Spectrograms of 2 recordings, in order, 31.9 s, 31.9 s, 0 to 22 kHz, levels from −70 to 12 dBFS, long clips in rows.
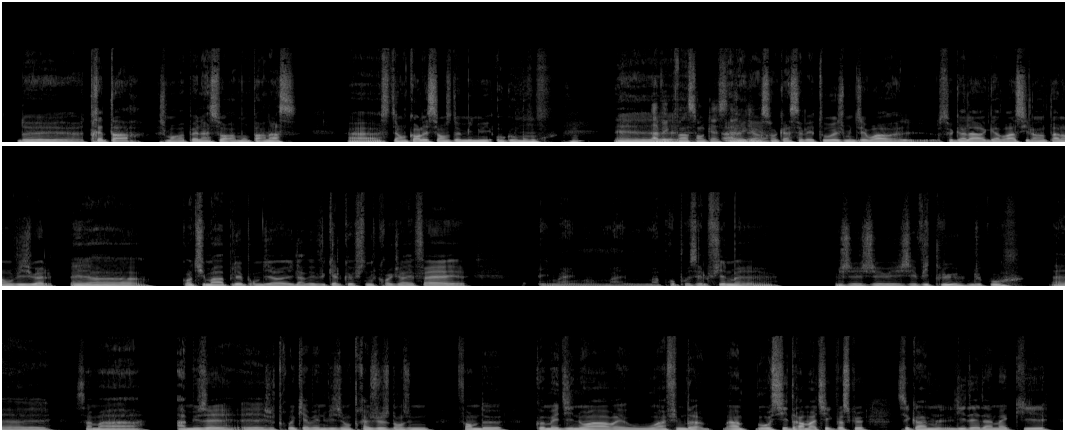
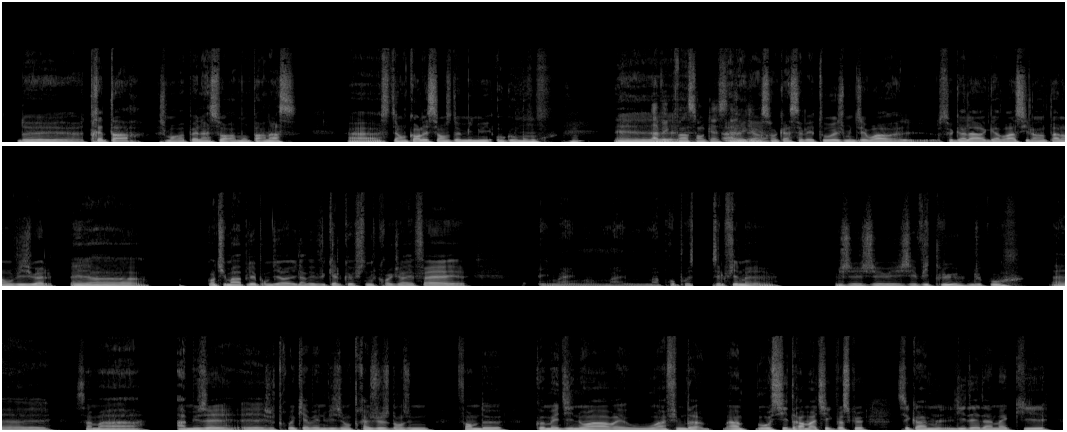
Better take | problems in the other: first | audio freezing; at 12 s and at 18 s

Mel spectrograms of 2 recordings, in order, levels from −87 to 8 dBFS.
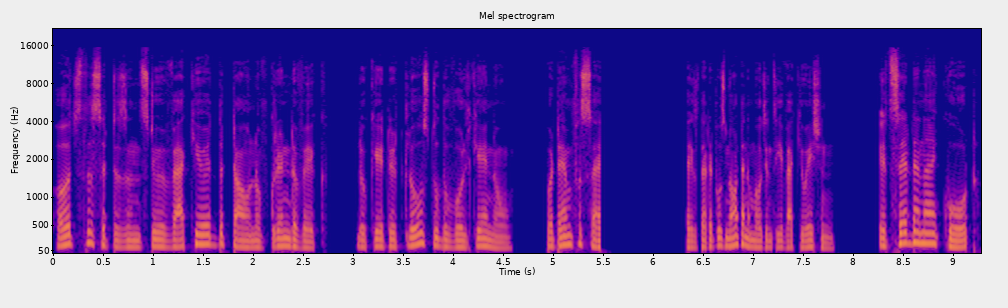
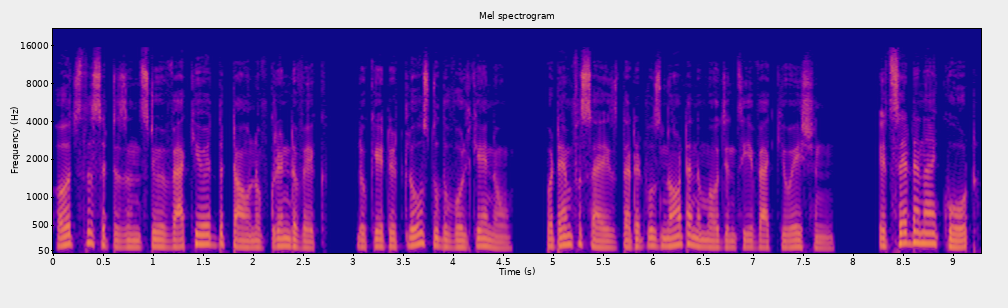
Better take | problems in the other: second | audio freezing; at 5.5 s for 1 s

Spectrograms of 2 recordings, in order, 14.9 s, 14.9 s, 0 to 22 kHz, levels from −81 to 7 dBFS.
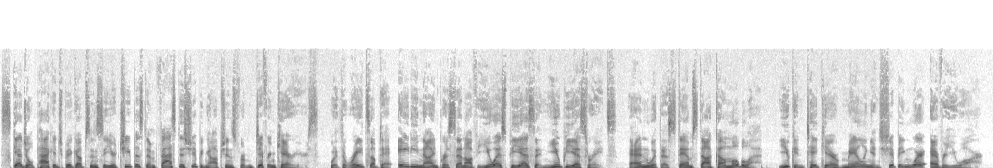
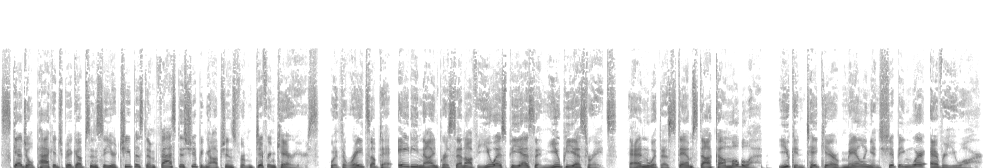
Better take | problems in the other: second | hiss; faint; throughout; 30 dB below the speech

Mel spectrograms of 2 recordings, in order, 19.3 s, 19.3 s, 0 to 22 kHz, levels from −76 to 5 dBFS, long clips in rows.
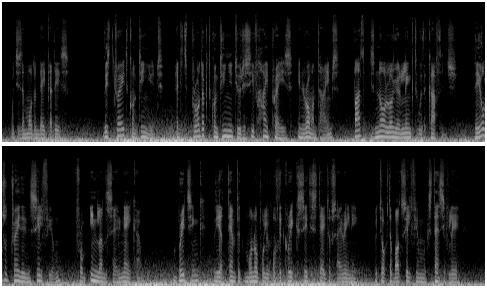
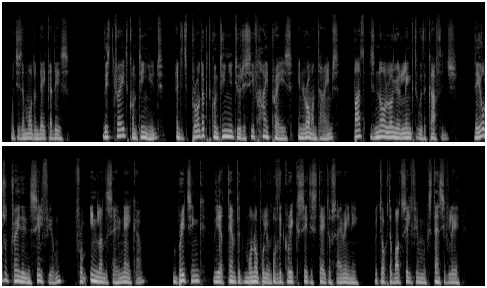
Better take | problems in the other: second | wind noise on the microphone; occasional gusts; 15 dB below the speech

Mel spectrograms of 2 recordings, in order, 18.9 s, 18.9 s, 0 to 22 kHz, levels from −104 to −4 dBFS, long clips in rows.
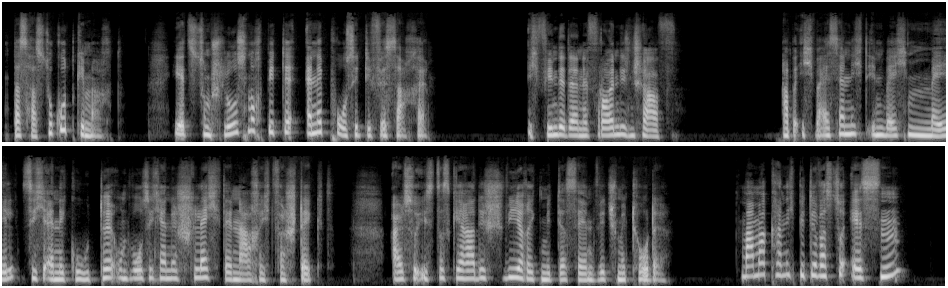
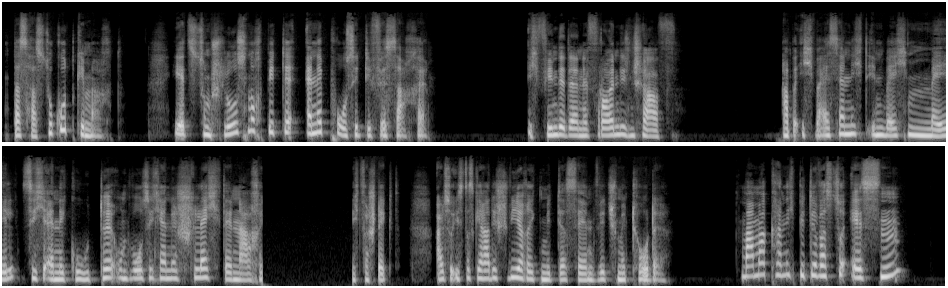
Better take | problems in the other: first | audio freezing; at 12 s for 1 s

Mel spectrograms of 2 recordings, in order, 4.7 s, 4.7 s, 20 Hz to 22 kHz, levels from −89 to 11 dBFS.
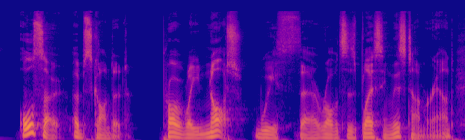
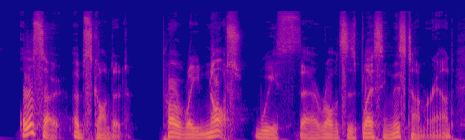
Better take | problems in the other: first | distortion; slight; 10 dB below the speech

